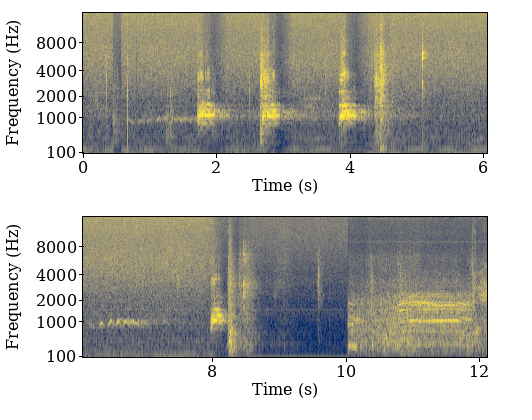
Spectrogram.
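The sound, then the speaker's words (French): Three cows low in short, repeated calls inside a farm cowshed, with occasional dull thuds and a steady background hum; a louder, drawn-out bellow closes it. “Luc suit Christian, qui le mène à l'étable.”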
